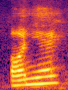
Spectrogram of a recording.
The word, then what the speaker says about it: Onye: So without further ado, I'd like to introduce you to Sophie and Onye.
